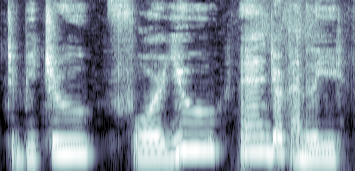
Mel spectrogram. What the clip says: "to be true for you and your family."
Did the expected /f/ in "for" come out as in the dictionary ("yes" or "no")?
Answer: yes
